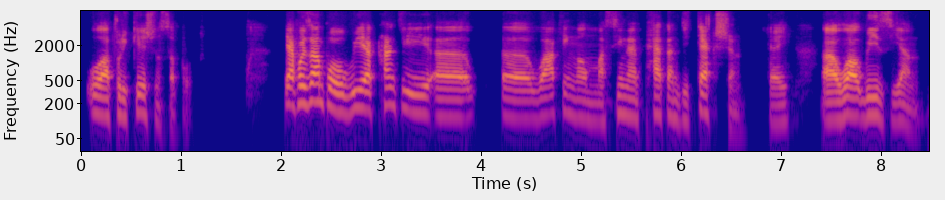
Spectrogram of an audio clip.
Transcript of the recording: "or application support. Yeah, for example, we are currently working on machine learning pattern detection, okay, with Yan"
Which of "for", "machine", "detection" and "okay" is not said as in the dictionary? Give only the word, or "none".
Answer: machine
